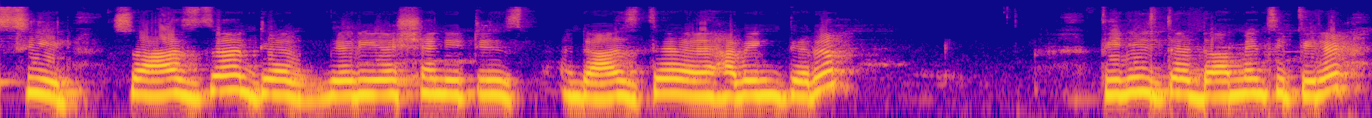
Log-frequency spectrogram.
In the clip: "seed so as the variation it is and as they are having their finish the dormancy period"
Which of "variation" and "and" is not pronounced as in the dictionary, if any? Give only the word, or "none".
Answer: none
